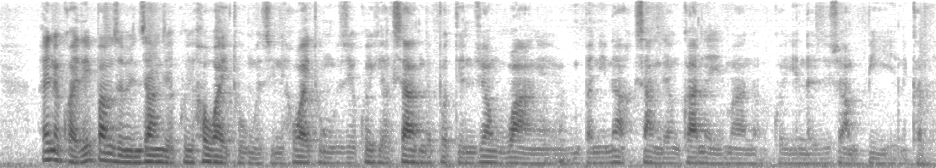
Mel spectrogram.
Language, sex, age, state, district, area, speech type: Manipuri, male, 60+, Manipur, Imphal West, urban, spontaneous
